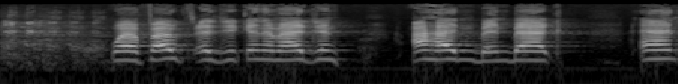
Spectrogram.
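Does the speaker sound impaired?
Yes: cerebral palsy; three botox shots every 3 months at Vanderbilt relax arm muscles, allow straightening arm.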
